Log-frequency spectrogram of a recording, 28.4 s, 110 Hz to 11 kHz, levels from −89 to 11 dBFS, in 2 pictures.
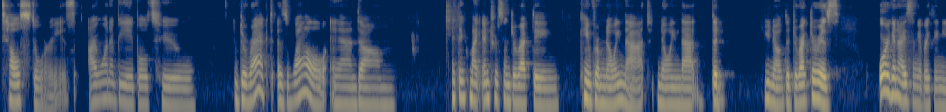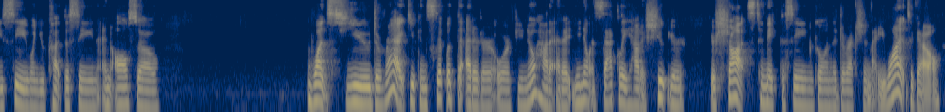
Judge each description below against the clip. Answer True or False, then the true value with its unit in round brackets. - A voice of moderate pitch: True (160 Hz)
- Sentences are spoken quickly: False (170 wpm)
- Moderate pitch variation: True (3.1 semitones)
